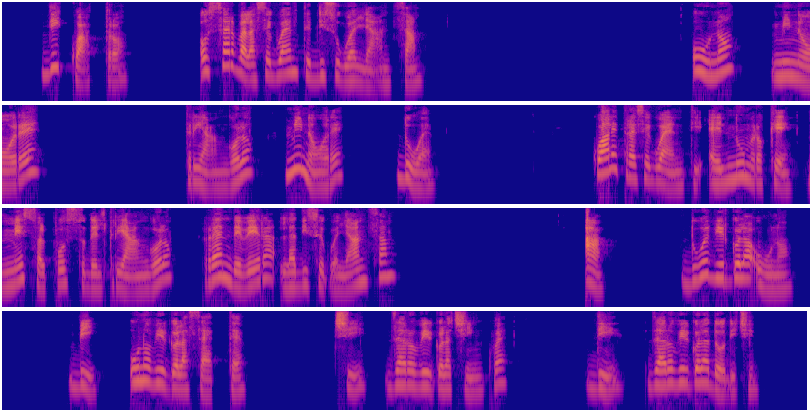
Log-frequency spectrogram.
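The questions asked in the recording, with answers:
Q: Quale tra i seguenti è il numero che, messo al posto del triangolo, rende vera la diseguaglianza?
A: B: 1,7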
